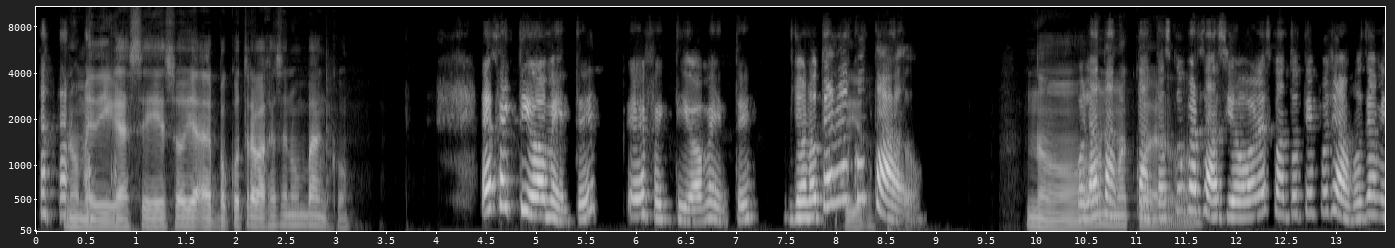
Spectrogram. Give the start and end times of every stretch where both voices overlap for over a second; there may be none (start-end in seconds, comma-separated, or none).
10.4-11.7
